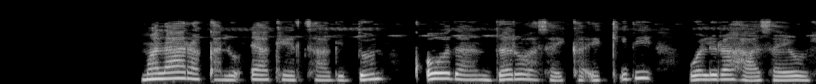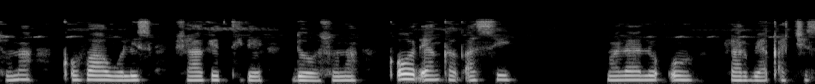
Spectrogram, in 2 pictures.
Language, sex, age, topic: Gamo, female, 25-35, government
